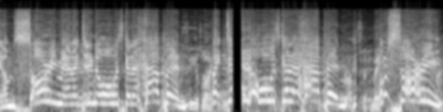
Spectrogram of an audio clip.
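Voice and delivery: high, shouted mock pleading; frantic apology. Storyteller apologizing to his betrayed friend, frantic shouting. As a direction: wail the apology, hammed-up.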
